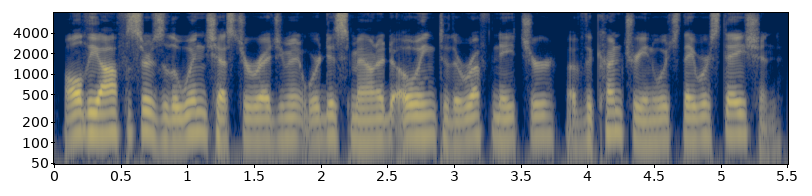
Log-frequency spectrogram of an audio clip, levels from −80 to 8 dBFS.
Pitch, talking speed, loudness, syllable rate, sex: 115 Hz, 240 wpm, -19 LUFS, 7.2 syllables/s, male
